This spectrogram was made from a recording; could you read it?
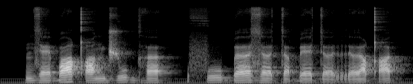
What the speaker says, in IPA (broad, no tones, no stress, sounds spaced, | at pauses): n z ɛ ɓ ɒ qʼ ɒ n d͡ʒ u ɡʱ ɐ | f u ɓ ɜ z ɜ t ɐ ɓ ɛ t ɜ r ɜ qʼ ɐ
